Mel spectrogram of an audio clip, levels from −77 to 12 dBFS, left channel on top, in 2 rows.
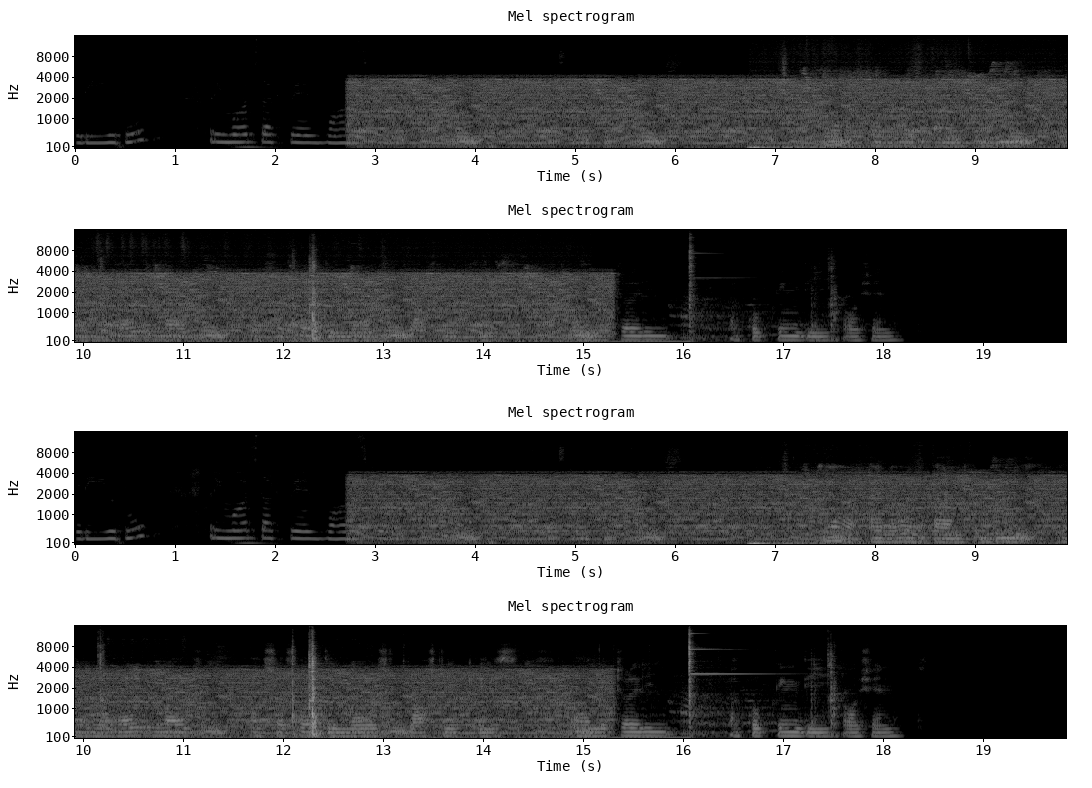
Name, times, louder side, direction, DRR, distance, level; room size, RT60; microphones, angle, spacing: voice 1, 0.0-6.1, right 1 dB, 20° right, 1.4 m, -51 dB
sound 1, 2.7-15.3, left 2 dB, 10° left, 0.7 m, -36 dB
sound 2, 6.7-15.1, equal, 55° left, 1.7 m, -43 dB
voice 2, 7.4-16.0 16.5-18.4, right 4 dB, 50° right, 0.5 m, -42 dB
Bell / Microwave oven, 9.9-18.1, right 6 dB, 85° right, 0.9 m, -42 dB
4.0 x 3.1 x 2.8 m
head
